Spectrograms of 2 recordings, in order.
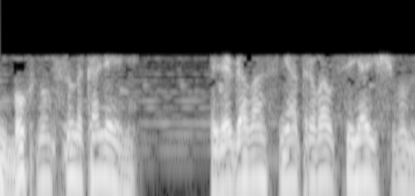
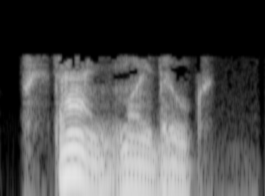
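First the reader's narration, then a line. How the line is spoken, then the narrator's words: Gentle, affectionate. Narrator (Russian): ласково сказал он гному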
